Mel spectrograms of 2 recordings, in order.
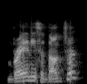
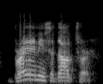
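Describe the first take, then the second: First: The voice rises at the end. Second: The voice falls at the end. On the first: It is a question. The speaker calls it wrong. "The second one sounds like a question" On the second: It is a statement. The speaker calls it right. "the first one sounds like a sentence"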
